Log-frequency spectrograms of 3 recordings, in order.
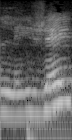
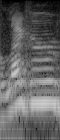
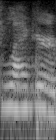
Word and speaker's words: Leger: If anyone follows, I'm a leger. I'm a legger. However you want to say it. It's actually pronounced leger, but everyone like shames me and they're like, it's legger, but it's actually leger.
